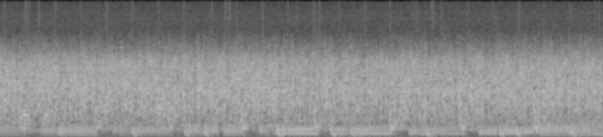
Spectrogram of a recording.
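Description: The show's music playing while a studio audience applauds, the clapping a steady even wash throughout.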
